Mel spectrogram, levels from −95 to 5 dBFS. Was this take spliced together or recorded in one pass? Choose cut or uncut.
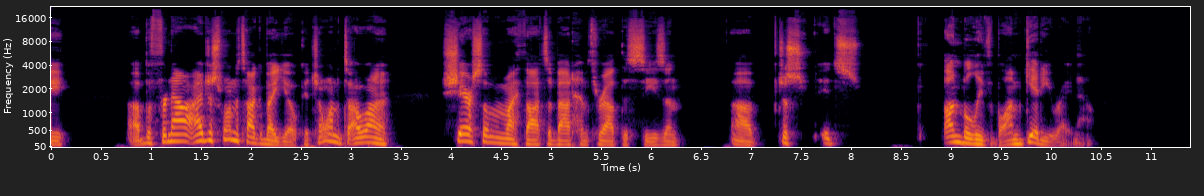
uncut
